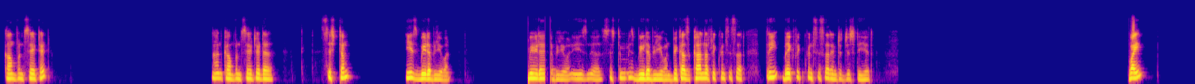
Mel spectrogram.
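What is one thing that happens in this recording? A middle-aged man lectures calmly into a microphone, in short phrases with pauses.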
